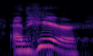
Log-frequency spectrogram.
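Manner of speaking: ordinary talk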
